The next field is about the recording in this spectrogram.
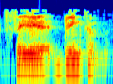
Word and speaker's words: Fair Dinkum: And to correct your pronunciation, that my website's called Fair Dinkum.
